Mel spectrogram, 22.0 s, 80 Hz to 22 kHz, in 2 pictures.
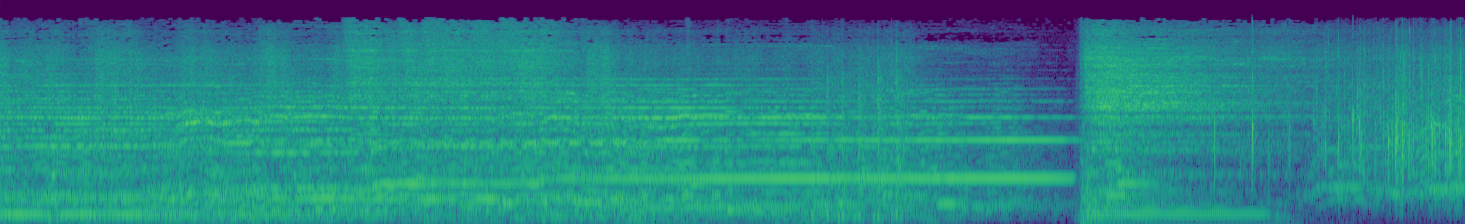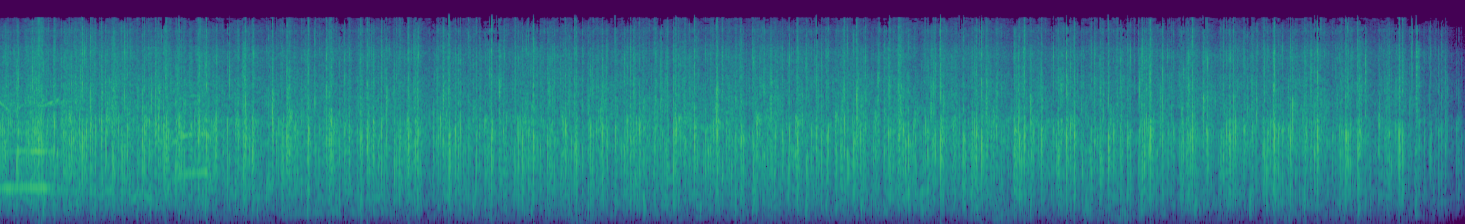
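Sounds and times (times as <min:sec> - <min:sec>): audience applauding: 0:09.1 - 0:21.9.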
